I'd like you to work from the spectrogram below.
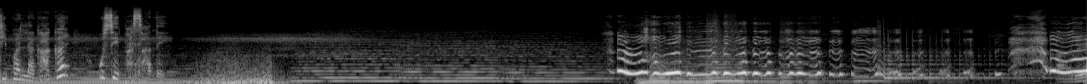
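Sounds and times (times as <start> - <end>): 
speech: 0.0 - 1.8, 6.1 - 10.8
woman wailing and sobbing: 6.2 - 10.8.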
